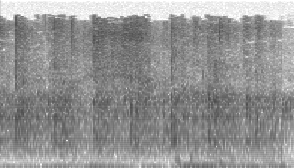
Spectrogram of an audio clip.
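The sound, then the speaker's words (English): A crowd applauds steadily to welcome a woman coming up to speak, with dense overlapping claps forming a bright, sustained wash of sound at even loudness throughout, no voices standing out. “Give her a hand of applause and welcome her.”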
